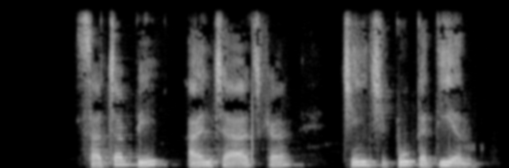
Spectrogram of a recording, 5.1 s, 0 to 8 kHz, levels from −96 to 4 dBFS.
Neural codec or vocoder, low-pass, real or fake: none; 7.2 kHz; real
